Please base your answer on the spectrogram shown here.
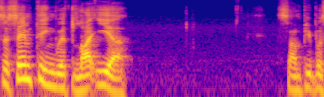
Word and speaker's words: Laie: He did say Laia.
